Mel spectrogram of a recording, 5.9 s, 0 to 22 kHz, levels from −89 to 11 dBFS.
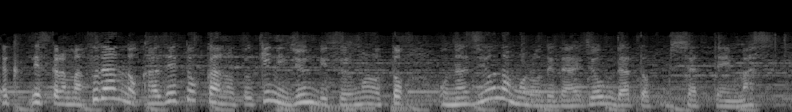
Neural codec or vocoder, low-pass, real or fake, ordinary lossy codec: none; 7.2 kHz; real; Opus, 16 kbps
